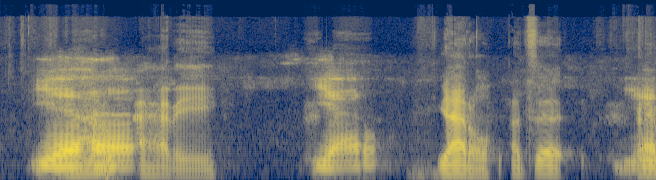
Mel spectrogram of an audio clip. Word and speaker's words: Yaddle: Her name rhymes with paddle. Yeah. Addie. Yaddle.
